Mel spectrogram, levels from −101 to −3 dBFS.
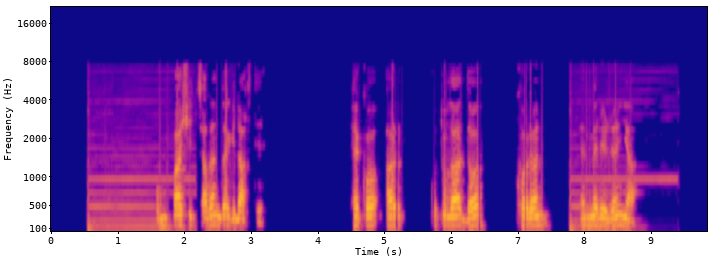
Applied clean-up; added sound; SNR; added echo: classical method Wiener filter.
